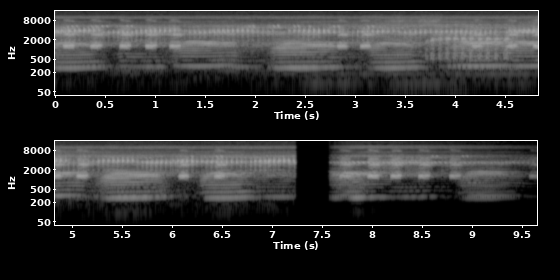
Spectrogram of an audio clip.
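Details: Frog croaks: rasping, harmonic pulses repeated in bursts of roughly half a second. A longer buzzy croak comes near the middle, and there is a brief silent break before the calling resumes.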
